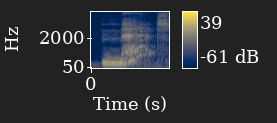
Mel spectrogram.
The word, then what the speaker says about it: Mette: The next one that I was approved for is The Prodigal Daughter by, I'm not sure how to pronounce this, Mette. It's Mette.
